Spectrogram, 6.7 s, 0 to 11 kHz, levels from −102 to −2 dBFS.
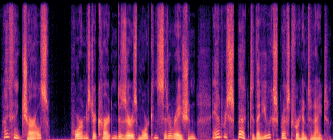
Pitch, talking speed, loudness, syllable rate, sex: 145 Hz, 160 wpm, -19 LUFS, 5.1 syllables/s, male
